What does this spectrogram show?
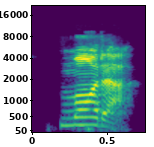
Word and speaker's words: মরা: আপনি যদি র এর উচ্চারণ সামনের দিক থেকে করেন, জিভটাকে মুখের সামনের দিকে রেখে র এর উচ্চারণ করেন, তাহলে অবশ্যই আপনার র এর উচ্চারণ হবে।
